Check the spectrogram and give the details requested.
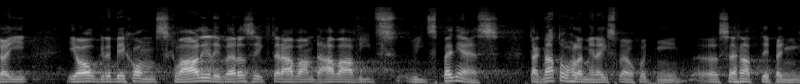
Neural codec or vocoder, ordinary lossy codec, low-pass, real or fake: none; Opus, 32 kbps; 14.4 kHz; real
